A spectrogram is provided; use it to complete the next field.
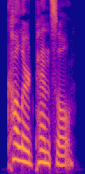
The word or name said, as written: coloured pencil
